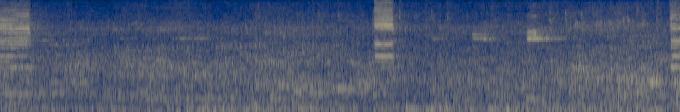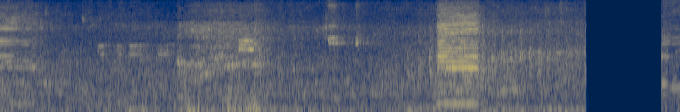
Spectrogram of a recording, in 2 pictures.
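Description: Busy roadside noise with a crowd murmuring and vehicle horns honking several times, the loudest and longest honk about eight and a half seconds in. The sound cuts off suddenly just before the end.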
